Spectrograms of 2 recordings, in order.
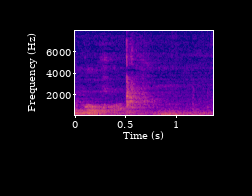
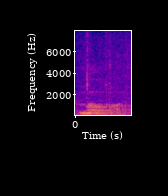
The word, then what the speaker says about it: Mohawk: Now, moving away from Cheyenne, we're going to go to Mohawk, which was the first American Indian language I ever encountered, as I said.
